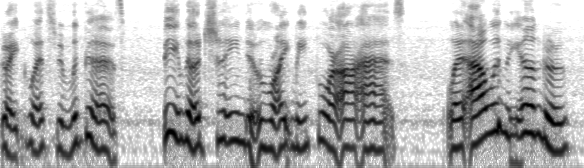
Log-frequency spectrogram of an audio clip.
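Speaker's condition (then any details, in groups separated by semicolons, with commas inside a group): Cerebral palsy; speech affected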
